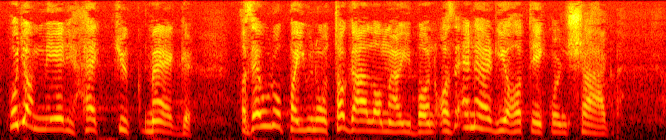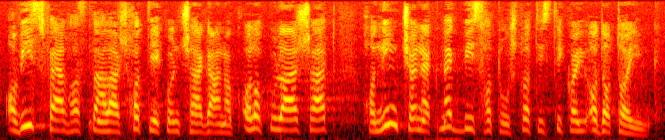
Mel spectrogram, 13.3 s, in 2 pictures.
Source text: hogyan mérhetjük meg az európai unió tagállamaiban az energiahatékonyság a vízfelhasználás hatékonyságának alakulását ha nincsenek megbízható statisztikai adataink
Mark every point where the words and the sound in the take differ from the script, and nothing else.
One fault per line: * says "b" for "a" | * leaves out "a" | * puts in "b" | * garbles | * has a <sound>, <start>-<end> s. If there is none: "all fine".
all fine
